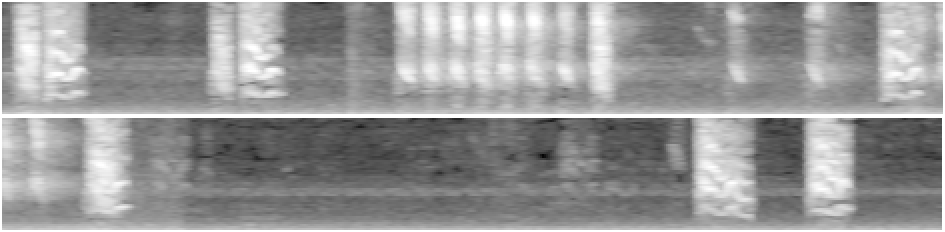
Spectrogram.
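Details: Calls of a female double-collared seedeater to stimulate males to sing. Loud high chirps, a fast run of about six ticking notes, more paired chirps, a quiet gap, then two final chirps.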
